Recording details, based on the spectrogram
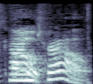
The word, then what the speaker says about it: Cointreau: I'll spell it. – Okay. – C-O-I-N-T-R-E-A-U. – Contrao? – Sure. – Yeah, it's Contrao.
